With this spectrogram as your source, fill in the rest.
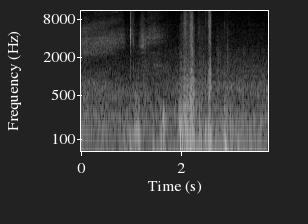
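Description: A middle-aged man sobs and sniffles.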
